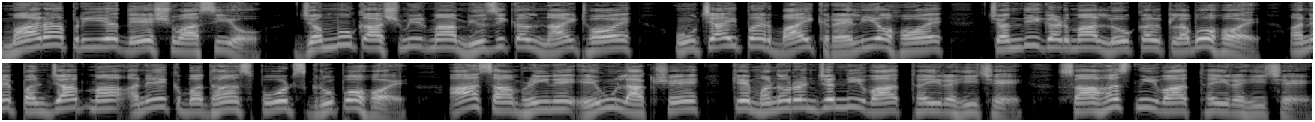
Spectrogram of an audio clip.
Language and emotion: Gujarati, neutral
